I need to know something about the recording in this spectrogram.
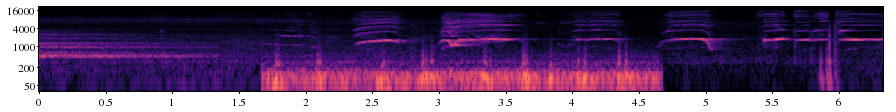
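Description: Horror-film sound effects: an eerie held tone fades out, then a run of short, high screeching cries that bend down in pitch sound over a low rumble. The rumble cuts off suddenly about three-quarters of the way through, while the cries carry on almost to the end.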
